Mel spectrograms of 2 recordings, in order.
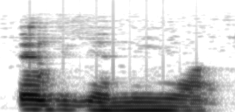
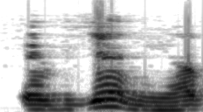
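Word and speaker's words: Ευγενία: So, Vita, Gamma as well, Evgenia, no, Evgenia is a name. Evgenia, that means kindness, we have Ev and Gamma, that is why we pronounce this Ev, Evgenia.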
